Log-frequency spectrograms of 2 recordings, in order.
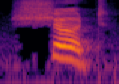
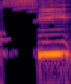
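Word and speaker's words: shoe: जूते जो होते हैं वो शूज होते हैं, एक जूता को क्या कहेंगे? इट्स शू। सू नहीं होता ये, इट्स शू।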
